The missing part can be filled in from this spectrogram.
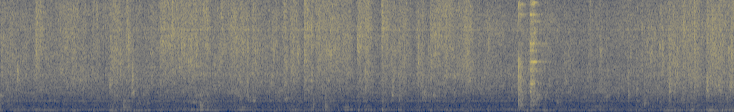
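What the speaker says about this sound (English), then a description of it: "Wash this spoon." Tap water runs steadily into a kitchen sink while a spoon is rinsed under it, a constant close hiss with a brief sharper clatter near the end.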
